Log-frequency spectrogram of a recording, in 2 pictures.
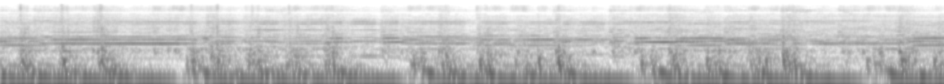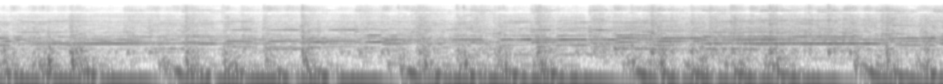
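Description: Dhumal band playing loud live procession music through its sound system: a fast hand-drum and percussion rhythm with heavy bass under a sustained keyboard melody.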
